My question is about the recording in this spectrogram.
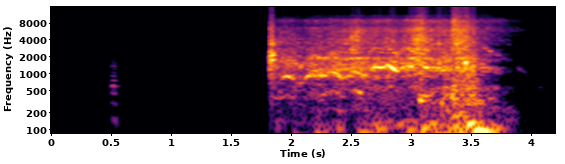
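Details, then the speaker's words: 1968 Camaro 327 V8, rebuilt then sitting 15+ years, Powerglide: brief crank catches and fires into a rough but steady run for about two seconds, then shuts off; normal first start. "yeah sounds promising"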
